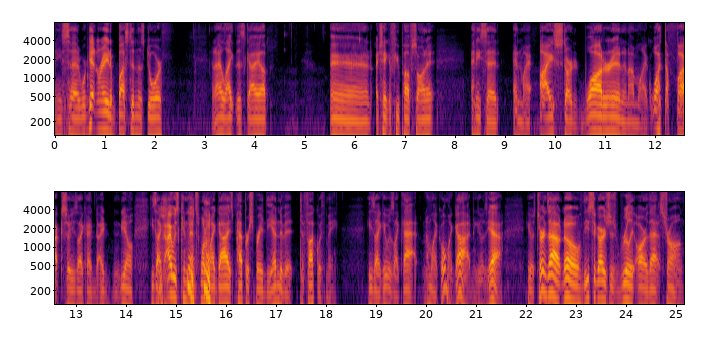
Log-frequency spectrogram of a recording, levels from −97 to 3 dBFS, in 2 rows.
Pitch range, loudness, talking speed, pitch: 105-120 Hz, -24 LUFS, 220 wpm, 115 Hz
